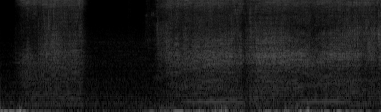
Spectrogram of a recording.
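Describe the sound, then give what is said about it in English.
Harsh, buzzing construction drilling by men working just outside a window in New York City grinds away steadily, breaks off for about a second, then resumes just as loud and continuous. No voices. “The drilling just outside my window.”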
